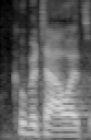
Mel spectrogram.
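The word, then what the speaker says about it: Kubiatowicz: is kubitz uh most people call me Professor Kuby because they can't pronounce my last name that's okay um actually I was in Eastern Europe a few years ago and everybody was pronouncing a or something like that which is probably more correct uh in some distant past but I'm fourth generation so kubba totz or Kuby is fine uh I have a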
